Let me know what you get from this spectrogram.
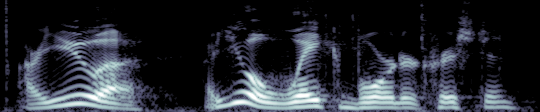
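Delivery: ordinary delivery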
